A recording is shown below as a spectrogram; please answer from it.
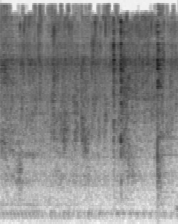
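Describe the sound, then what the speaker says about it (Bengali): Goat mutton with spices sizzles and fries in a pan, a dense, continuous close hiss with a few sharper crackles and stirring scrapes, heard alone. "মশলা দিয়ে মাংসটা ভালো করে কষিয়ে নেব।"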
